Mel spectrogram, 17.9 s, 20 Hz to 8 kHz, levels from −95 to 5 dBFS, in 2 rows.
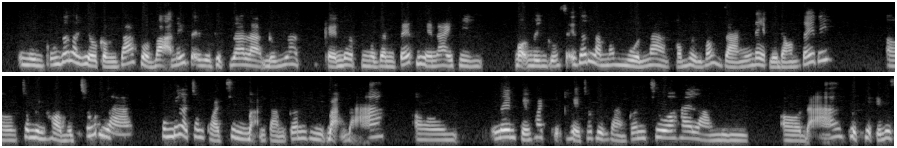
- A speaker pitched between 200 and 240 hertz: Yes, high, 225 Hz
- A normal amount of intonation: No, wide, 5.7 semitones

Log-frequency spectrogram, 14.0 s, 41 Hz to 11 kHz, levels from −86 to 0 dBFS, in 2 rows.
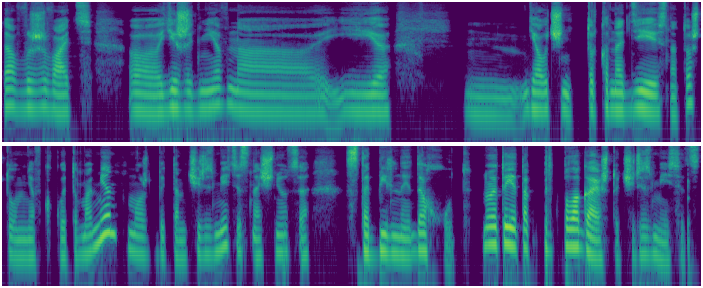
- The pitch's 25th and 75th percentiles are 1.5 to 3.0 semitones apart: Yes, average, 2.7 semitones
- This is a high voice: No, medium, 145 Hz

